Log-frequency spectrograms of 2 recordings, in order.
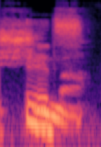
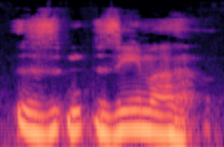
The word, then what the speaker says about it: CIMA: This could be fucking awesome, and his name is Shima. Zima. It's Shima. Zima. Shima. Jami. Kima. Chemo. Kima. The C is silent.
